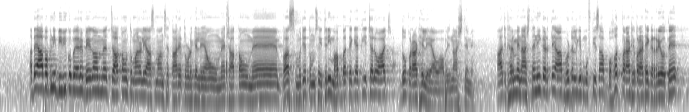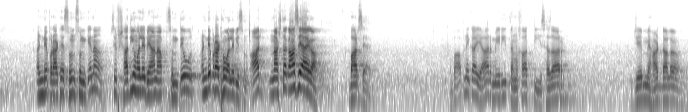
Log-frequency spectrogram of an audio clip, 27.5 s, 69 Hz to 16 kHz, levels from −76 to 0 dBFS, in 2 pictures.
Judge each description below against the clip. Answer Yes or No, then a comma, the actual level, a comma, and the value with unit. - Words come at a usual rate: No, fast, 215 wpm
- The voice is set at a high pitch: No, medium, 155 Hz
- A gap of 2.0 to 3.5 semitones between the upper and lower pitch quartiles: No, average, 4.9 semitones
